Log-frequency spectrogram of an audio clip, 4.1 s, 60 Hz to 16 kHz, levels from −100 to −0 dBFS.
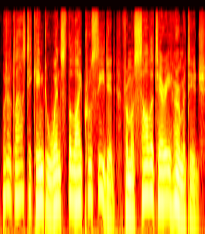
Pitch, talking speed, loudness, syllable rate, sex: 125 Hz, 190 wpm, -15 LUFS, 5.9 syllables/s, male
